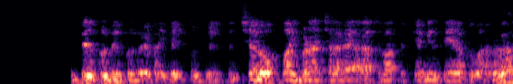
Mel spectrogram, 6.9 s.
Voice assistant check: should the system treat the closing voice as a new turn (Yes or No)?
Yes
